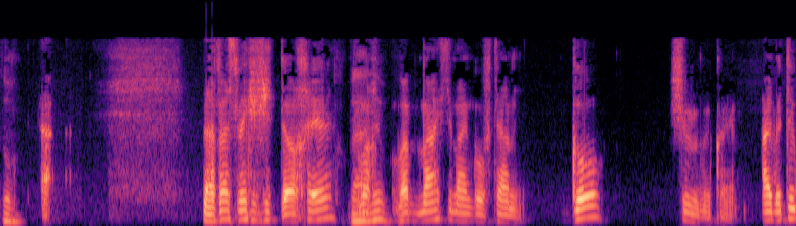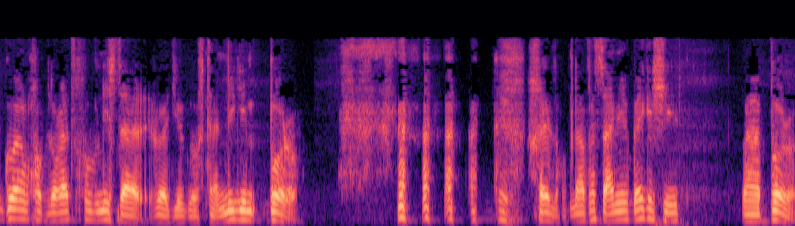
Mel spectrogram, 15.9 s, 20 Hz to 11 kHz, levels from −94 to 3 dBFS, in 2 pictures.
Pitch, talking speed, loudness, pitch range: 120 Hz, 105 wpm, -18 LUFS, 105-130 Hz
